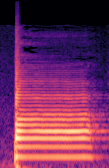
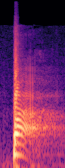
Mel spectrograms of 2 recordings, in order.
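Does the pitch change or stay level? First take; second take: level; changes. First: The pitch stays steady throughout the syllable. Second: The pitch moves rather than staying steady. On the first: It means eight. "the first one is the first tone. Ba, your voice just stays steady" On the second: It means dad. "is fourth tone"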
